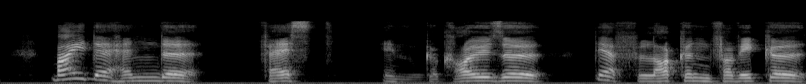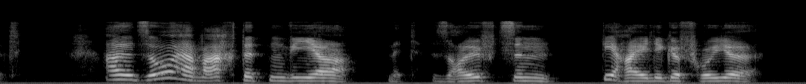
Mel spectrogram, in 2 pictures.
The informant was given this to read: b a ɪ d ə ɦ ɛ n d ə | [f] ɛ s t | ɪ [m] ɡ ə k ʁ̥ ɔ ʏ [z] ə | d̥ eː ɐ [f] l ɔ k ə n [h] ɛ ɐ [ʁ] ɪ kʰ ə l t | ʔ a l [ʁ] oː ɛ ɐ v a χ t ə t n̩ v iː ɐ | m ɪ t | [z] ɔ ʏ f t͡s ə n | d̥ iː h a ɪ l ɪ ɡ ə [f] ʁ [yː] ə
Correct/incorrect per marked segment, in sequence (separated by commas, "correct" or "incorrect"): correct, correct, correct, correct, incorrect, incorrect, incorrect, correct, correct, correct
